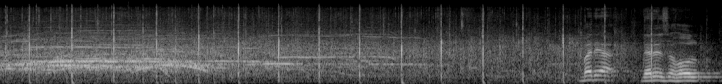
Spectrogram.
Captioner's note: audience cheering and applauding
